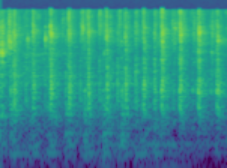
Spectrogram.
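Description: Small wire hand whisk beaten fast in a plastic jug of cold-process soap batter, its wires clicking against the jug about ten times a second as fragrance oil is stirred in.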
